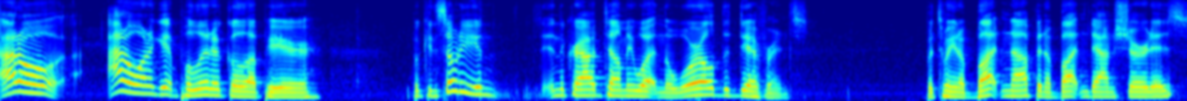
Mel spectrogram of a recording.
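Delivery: high, silly, put-on comedy voice. Recounting a stand-up joke, the speaker delivers it in a put-on comedy voice. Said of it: "do that like voice the whole time".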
